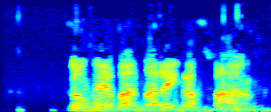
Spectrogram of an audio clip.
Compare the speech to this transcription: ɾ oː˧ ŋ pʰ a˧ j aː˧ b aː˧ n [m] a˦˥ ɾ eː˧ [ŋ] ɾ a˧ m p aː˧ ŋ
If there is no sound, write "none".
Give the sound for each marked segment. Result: m, ŋ

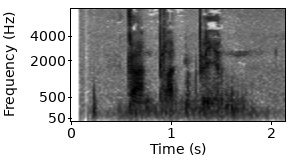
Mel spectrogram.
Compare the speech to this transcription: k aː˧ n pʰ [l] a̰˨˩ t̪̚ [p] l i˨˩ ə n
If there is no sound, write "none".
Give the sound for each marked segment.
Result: l, p

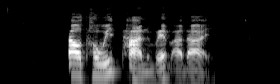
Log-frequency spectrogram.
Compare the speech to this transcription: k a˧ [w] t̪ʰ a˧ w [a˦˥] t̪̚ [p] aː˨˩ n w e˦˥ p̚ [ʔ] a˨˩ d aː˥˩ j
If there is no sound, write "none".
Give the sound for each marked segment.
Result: w, i˦˥, pʰ, ʔ

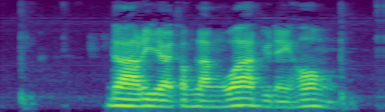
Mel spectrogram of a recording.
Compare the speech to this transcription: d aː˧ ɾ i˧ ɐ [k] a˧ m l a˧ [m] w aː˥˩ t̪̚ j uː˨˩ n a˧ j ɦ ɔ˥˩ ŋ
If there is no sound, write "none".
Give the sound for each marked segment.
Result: k, ŋ

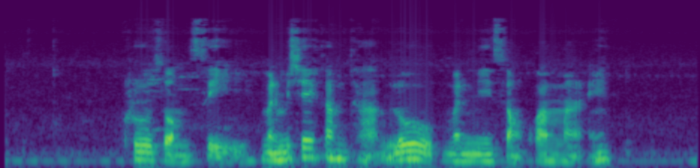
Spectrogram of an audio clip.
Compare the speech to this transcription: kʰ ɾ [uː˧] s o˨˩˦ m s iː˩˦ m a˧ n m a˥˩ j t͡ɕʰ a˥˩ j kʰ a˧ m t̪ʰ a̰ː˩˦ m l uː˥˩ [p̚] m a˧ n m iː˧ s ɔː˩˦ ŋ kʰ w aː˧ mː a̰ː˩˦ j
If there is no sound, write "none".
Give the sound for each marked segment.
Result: uː˧, k̚

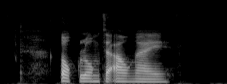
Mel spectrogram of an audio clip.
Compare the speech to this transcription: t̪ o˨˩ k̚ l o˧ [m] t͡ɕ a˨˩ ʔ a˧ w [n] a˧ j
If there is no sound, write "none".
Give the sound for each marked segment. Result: ŋ, ŋ

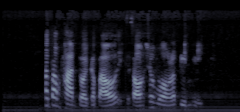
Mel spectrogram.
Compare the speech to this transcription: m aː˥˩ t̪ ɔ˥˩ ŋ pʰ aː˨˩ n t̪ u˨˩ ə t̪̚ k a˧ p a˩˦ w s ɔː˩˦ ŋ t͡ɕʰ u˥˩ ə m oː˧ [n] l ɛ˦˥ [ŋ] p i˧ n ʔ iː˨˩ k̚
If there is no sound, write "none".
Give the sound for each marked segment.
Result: ŋ, none

